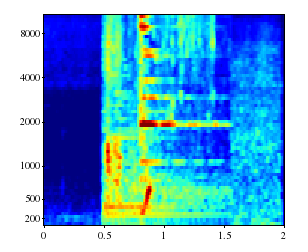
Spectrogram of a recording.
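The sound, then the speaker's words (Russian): Canadian Pinot Noir red wine is poured into a glass: a sudden gurgling splash, then a rising trickle as the glass fills, for about a second before it stops. “И вот, пожалуйста, Канадский пенонуар. Ваше здоровье, пейте то, что полегче.”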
